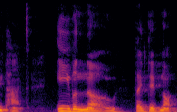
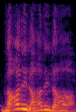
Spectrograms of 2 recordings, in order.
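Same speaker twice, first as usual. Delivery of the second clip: high sing-song la-di-da mocking, much higher; mocking heckler; 10 semitones higher than usual. Prisoner mocks the lecturer's talk in a high singsong. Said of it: "And whenever I speak, say".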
